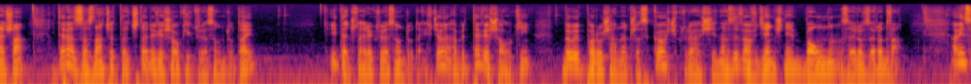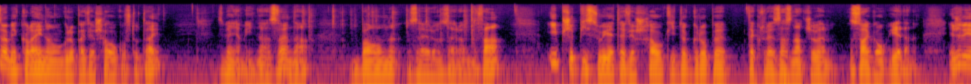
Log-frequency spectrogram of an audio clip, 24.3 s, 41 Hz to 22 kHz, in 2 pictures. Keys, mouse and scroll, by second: 0.5 a, 0.9 right click, 1.5 shift+right click, 2.2 shift+right click, 2.5 shift+middle click, 3.4 shift+right click, 4.3 shift+right click, 4.7 shift+right click, 5.2 shift+right click, 5.6 shift+middle click, 6.8 shift+right click, 7.2-9.7 shift+middle drag, 10.0-10.3 scroll up 1, 11.0-13.3 middle drag, 14.1 click, 15.0 click, 15.9-17.6 typing, 17.9 Return, 22.7 click.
